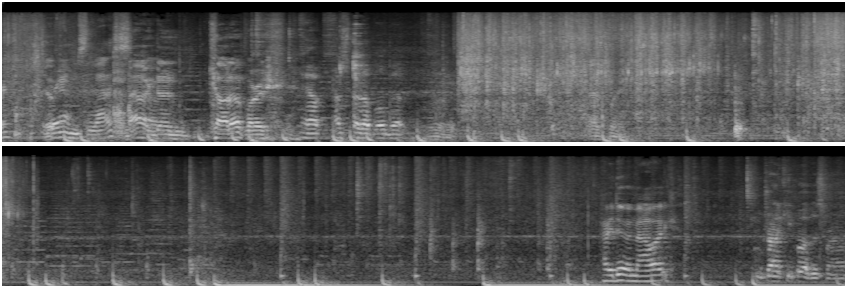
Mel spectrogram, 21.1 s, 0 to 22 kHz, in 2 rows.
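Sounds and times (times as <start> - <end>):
background music with steady beat: 0.0 - 21.0
cereal pouring into plastic bowl: 5.7 - 10.8.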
